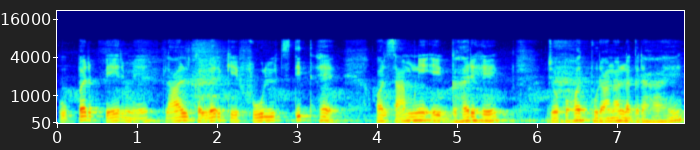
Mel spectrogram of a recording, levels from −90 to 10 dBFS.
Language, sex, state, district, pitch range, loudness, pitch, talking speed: Hindi, male, West Bengal, Alipurduar, 105-125 Hz, -19 LUFS, 115 Hz, 155 wpm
